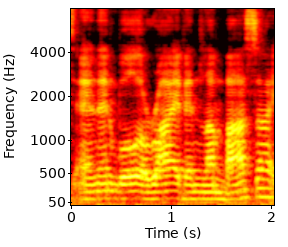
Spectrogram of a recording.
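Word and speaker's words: Labasa: We'll depart the United States, and then we'll arrive in Lambasa. It's pronounced Lambasa, Fiji.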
